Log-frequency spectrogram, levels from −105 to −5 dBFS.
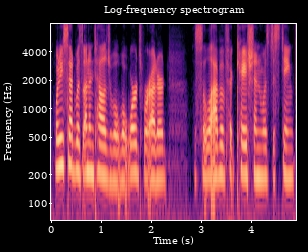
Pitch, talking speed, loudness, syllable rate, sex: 200 Hz, 160 wpm, -21 LUFS, 6.3 syllables/s, female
